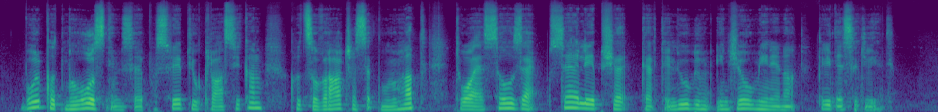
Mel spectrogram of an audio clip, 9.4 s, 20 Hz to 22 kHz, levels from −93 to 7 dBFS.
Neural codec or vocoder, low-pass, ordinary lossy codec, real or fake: codec, 44.1 kHz, 1.7 kbps, Pupu-Codec; none; none; fake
